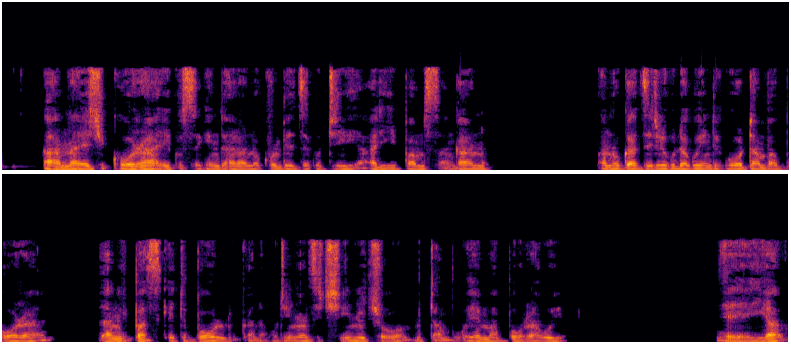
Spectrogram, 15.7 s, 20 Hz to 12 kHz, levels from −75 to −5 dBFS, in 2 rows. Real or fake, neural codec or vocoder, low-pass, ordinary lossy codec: fake; codec, 16 kHz, 4.8 kbps, FACodec; 7.2 kHz; AAC, 32 kbps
